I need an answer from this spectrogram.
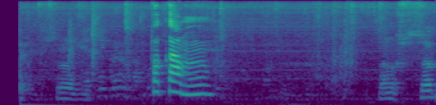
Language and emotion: Russian, neutral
